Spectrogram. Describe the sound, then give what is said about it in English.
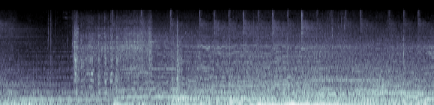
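A car engine cranks over and catches, then runs and revs with a steady, heavy rumble that grows slightly louder as the car drives away, with no voices. “picking up a rock and hucking it at the moving car, smashing a large hole through the back windshield.”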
